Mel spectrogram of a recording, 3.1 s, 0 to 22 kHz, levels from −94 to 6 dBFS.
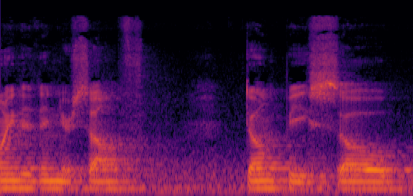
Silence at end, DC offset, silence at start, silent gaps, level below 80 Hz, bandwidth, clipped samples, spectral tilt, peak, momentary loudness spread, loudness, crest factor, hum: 0 s; under 0.1%; 0 s; none; -54 dBFS; 16 kHz; under 0.1%; -5.5 dB/octave; -16 dBFS; 20 LU; -31 LUFS; 14 dB; none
